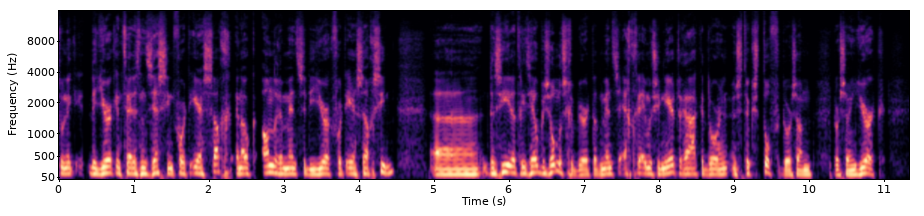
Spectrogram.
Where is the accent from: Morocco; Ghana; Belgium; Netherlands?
Netherlands; Texel, North Holland; ik ben wel echt van Texel. Maar als je echt de Texelaars vraagt, ben ik nog steeds import. Ook al is het getrapt.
